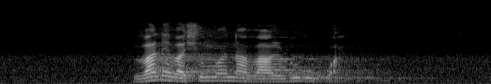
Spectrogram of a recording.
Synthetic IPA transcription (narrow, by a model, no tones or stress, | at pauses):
βanɛβaʃumɔnaβaluːwa̰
